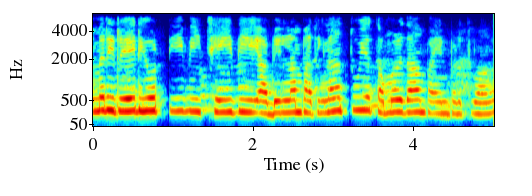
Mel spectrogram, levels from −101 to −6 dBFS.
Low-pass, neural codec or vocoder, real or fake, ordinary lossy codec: 5.4 kHz; none; real; none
